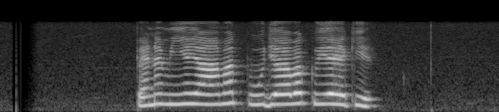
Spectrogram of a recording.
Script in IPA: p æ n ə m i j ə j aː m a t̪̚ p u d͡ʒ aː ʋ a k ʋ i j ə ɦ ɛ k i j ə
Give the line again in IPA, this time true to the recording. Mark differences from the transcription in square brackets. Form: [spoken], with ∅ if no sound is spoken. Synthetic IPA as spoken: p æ n ə m i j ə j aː m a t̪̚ p [uː] d͡ʒ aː ʋ a k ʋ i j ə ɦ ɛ k i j ə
